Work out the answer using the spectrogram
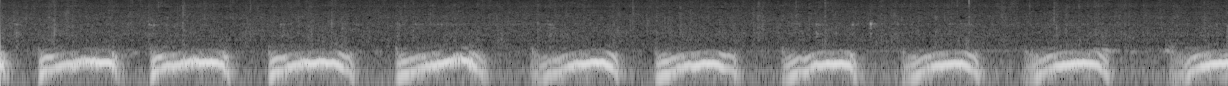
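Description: A pigeon gives low, soft arching coos, about one per second in a steady run of ten, each rising then falling; nothing else is heard.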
